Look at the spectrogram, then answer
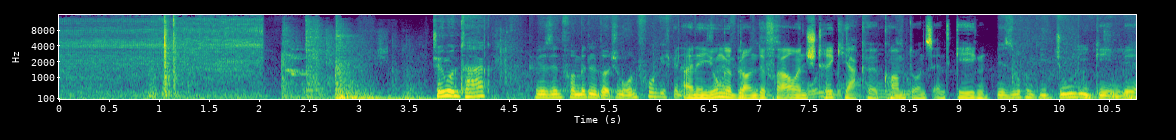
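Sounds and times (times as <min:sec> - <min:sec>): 
door opening: 0:00.8 - 0:03.8
speech: 0:03.8 - 0:10.7.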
